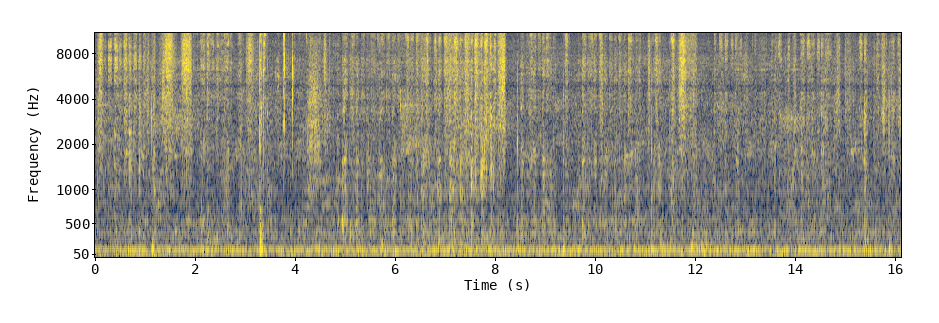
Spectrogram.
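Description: Mechanical pencil writing on spiral-notebook paper: faint, irregular scratching strokes over a steady low hum, with a single sharp tap about three seconds in.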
